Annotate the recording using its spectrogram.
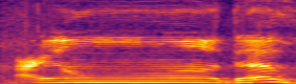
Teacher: نون کو تھوڑا چھپا کے پڑھتے ہیں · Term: اخفا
